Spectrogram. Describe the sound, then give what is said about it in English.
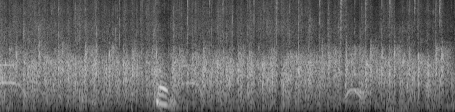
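An audience applauds with sustained, even clapping from many hands, loud and unbroken for nearly six seconds. A voice briefly cuts through the clapping. “you should have said no applause, but you had to applaud”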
